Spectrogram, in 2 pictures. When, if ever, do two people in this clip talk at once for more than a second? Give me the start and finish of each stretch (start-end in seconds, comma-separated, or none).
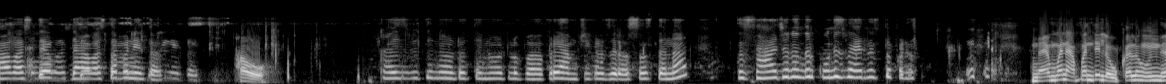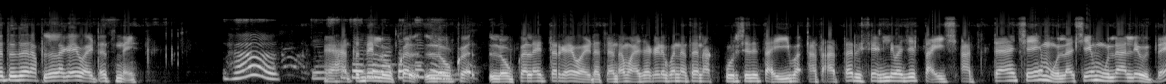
14.9-16.2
